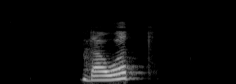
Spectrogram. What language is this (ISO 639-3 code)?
bak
